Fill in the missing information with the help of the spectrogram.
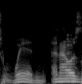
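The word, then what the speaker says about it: Nguyen: Do you know how to pronounce K? Okay. Do you know that's N guen? Is that just It's win.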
